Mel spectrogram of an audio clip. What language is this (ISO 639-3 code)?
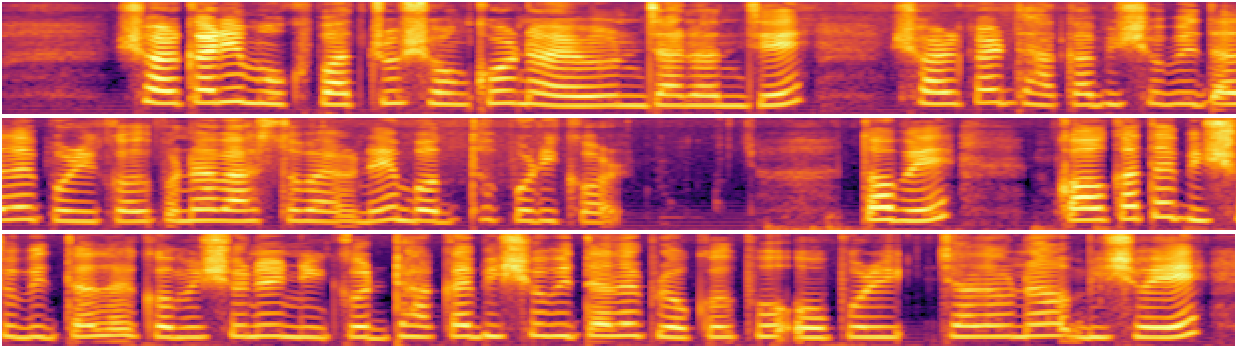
ben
